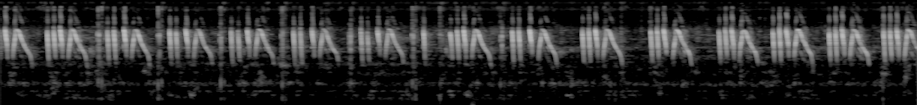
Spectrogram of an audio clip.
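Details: {'text': 'Ciblek gunung prinia in full song for songbird training: a fast, steady run of phrases, each a few clipped high notes dropping into a sweeping downward whistle, roughly two phrases a second.'}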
